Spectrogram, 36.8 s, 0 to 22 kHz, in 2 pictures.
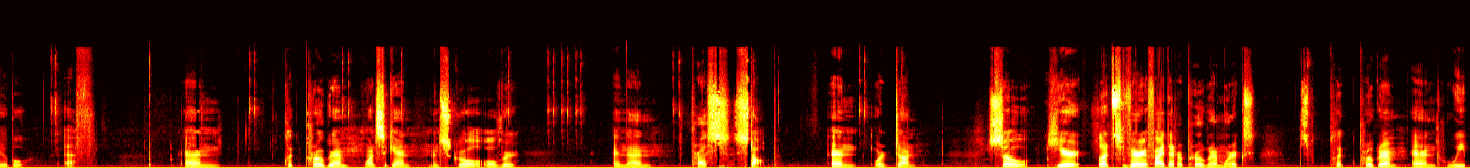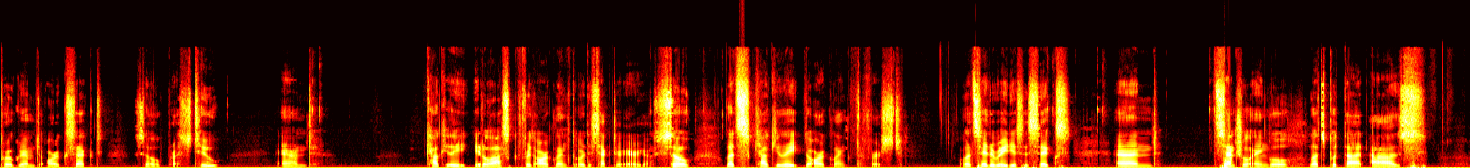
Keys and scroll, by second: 1.5-2.3 typing, 3.5 Return, 6.5 Down, 7.1 Down, 7.3 Down, 7.5 Down, 8.7 Up, 9.7 Return, 9.9-10.7 typing, 20.1 Down, 20.1 Up, 20.1 Right, 20.1 Return, 20.8 Up, 21.1 2, 22.6 Return, 29.8 Return, 31.9 6, 33.8 Return.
